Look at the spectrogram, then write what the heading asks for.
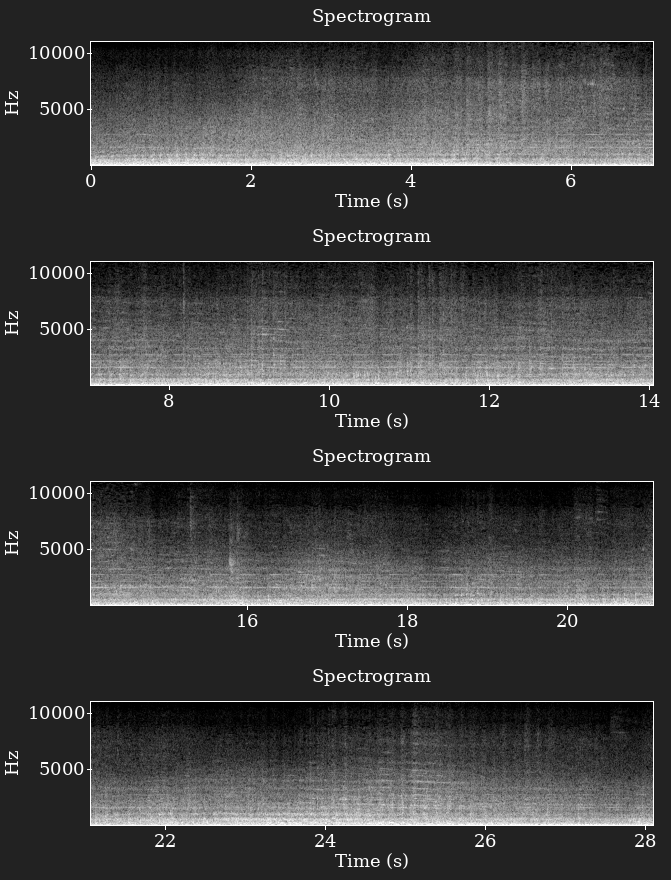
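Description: Freight train cars (autoracks and centerbeam flatcars) rolling steadily past at close range: a loud, continuous rumble of steel wheels on the rails with clickety-clack over the joints.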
